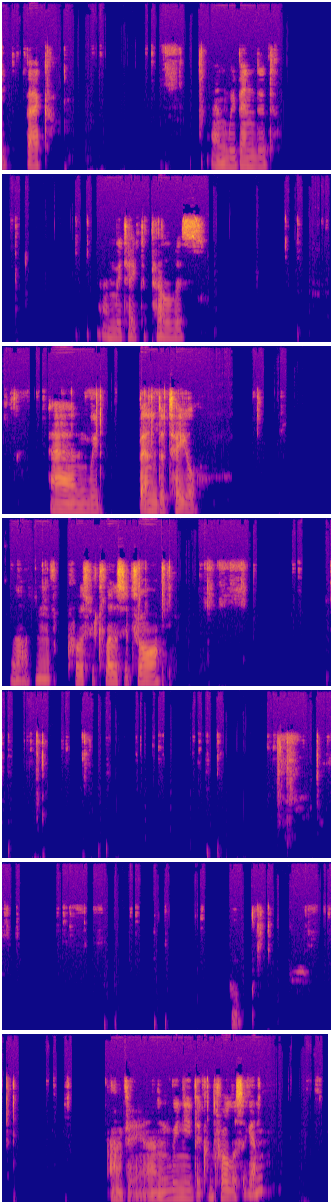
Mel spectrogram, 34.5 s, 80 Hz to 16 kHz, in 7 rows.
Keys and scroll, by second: 2.7 shift+r, 6.0 r, 9.1 r, 10.7 r, 12.3 ctrl+r, 15.3 r, 16.8-17.1 typing, 19.6 r, 21.1 shift+r, 22.7 r, 26.2 r.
